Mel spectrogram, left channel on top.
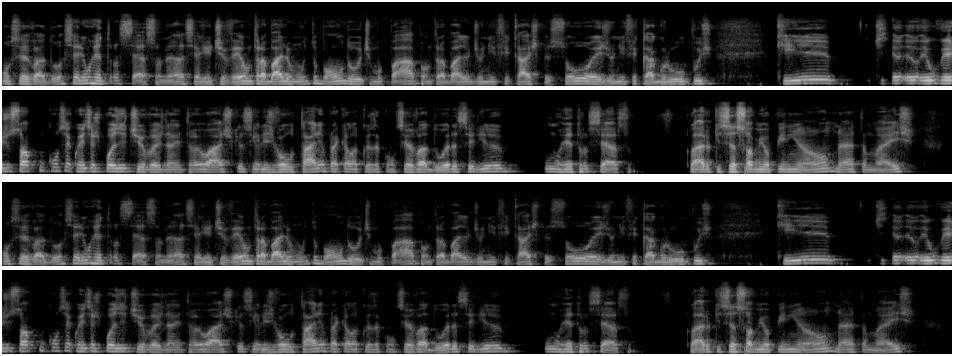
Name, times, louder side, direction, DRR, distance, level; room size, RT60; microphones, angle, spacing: voice 1, 0.0-8.4 8.7-14.6 14.9-15.8 16.4-18.6, left 3 dB, 25° left, 0.4 m, -28 dB
12.5 x 9.9 x 2.9 m
head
